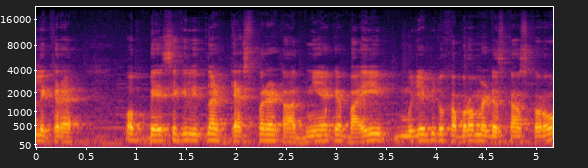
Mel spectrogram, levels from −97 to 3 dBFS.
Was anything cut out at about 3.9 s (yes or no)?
no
